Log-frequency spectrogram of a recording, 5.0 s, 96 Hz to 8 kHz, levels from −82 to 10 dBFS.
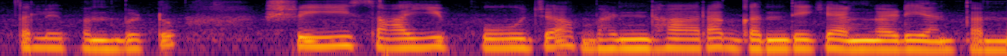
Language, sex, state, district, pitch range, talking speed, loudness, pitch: Kannada, female, Karnataka, Bangalore, 170-190 Hz, 105 wpm, -14 LUFS, 180 Hz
